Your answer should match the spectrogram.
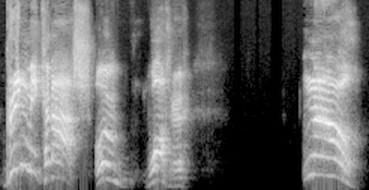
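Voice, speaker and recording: Indignant creditor, high-pitched, wildly swooping delivery, melodramatic stage comedy rant, roomy echo. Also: male voice, wildly swooping pitch, drawn-out words, bright, forceful tone, heavily acted. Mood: raging. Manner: ranting, exclamatory, exasperated, melodramatic. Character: blustering, hot-tempered male creditor, unkempt and indignant. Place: indoor room, recorded remotely. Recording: roomy, echoing virtual staged-reading recording.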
